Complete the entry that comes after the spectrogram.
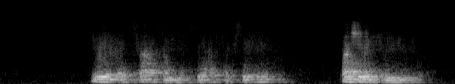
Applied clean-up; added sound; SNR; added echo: neural separator model SepFormer DNS4.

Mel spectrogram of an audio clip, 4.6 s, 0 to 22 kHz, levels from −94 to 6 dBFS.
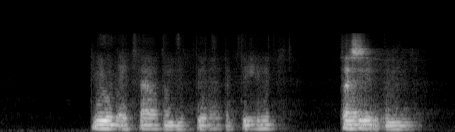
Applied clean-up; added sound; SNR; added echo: neural mask model DeepFilterNet 3.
